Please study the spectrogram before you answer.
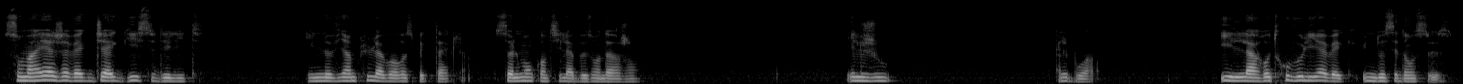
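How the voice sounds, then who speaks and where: A woman narrating a scripted radio documentary story in measured, literary phrasing. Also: low-pitched, steady tone, dark tone.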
